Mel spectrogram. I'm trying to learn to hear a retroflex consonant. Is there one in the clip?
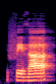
no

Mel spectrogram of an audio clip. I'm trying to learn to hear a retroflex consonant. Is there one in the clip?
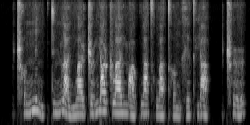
yes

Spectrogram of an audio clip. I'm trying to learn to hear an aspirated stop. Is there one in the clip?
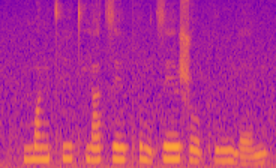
yes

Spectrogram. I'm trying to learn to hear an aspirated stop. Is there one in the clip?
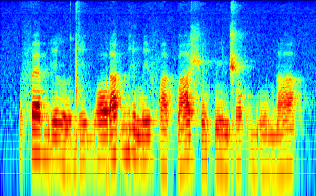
no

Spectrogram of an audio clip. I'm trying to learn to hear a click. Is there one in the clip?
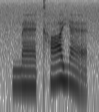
no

